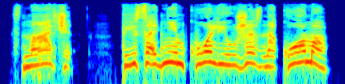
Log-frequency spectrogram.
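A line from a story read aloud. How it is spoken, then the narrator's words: Whisper in ear. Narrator (Russian): Юлька прошептала на ухо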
